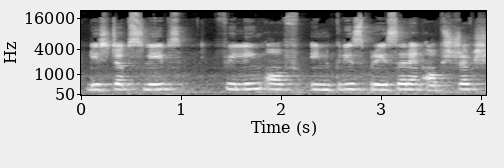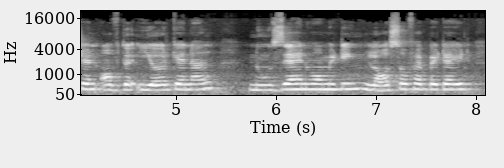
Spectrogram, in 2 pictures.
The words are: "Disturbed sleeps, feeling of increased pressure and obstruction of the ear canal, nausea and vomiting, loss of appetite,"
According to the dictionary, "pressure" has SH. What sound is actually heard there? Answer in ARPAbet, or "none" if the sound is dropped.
S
